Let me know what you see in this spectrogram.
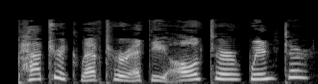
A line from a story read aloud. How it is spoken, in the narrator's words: Cedar sobbed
